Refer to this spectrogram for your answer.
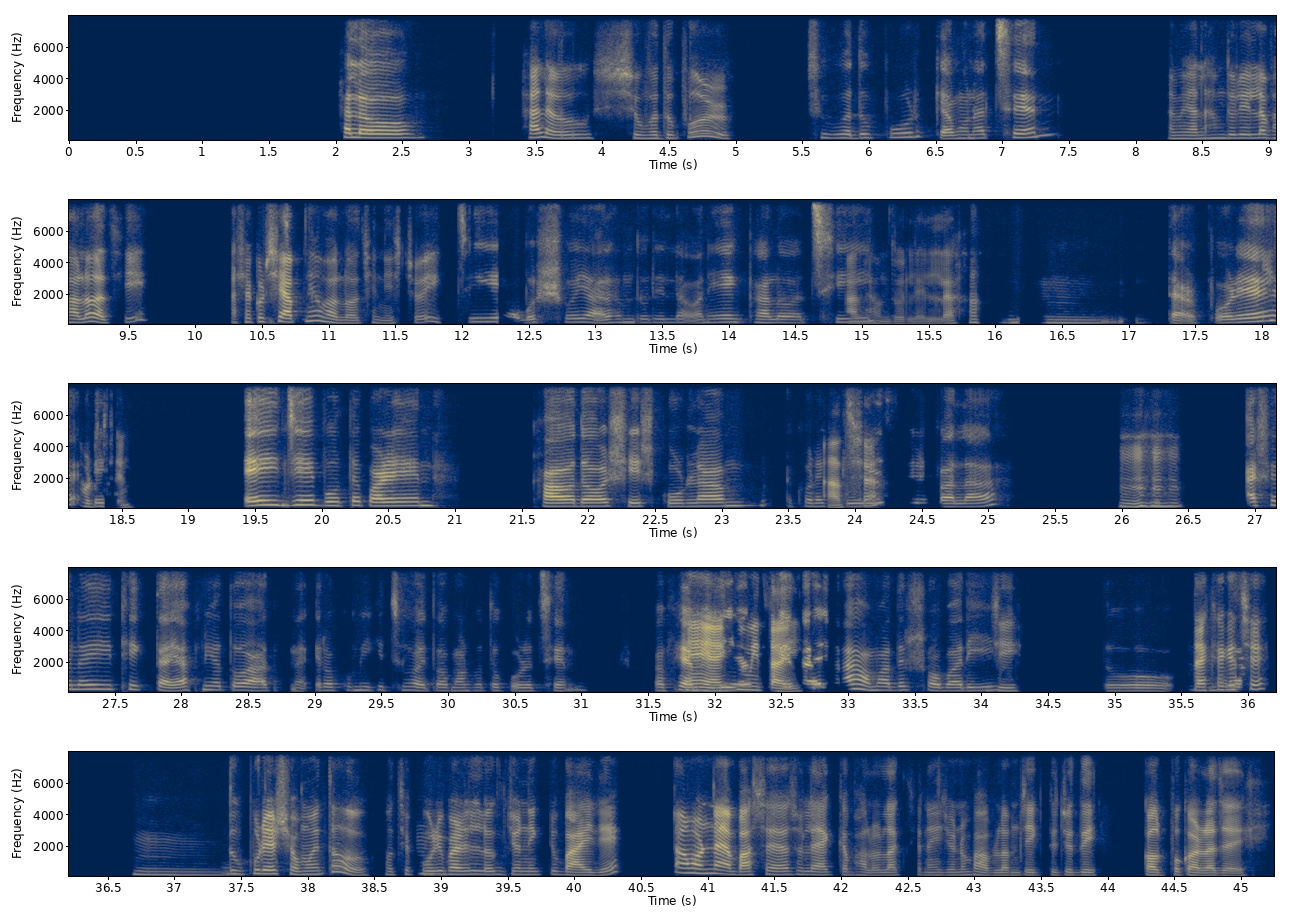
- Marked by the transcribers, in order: tapping; static; other background noise; other noise; scoff; distorted speech
- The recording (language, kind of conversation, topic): Bengali, unstructured, পরিবারের সঙ্গে সময় কাটানোর জন্য আপনার সবচেয়ে প্রিয় কাজ কী?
